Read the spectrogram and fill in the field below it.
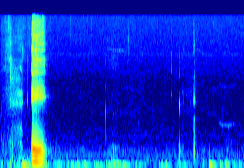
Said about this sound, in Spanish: está llorando el perrito, si lo escuchan por ahí.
